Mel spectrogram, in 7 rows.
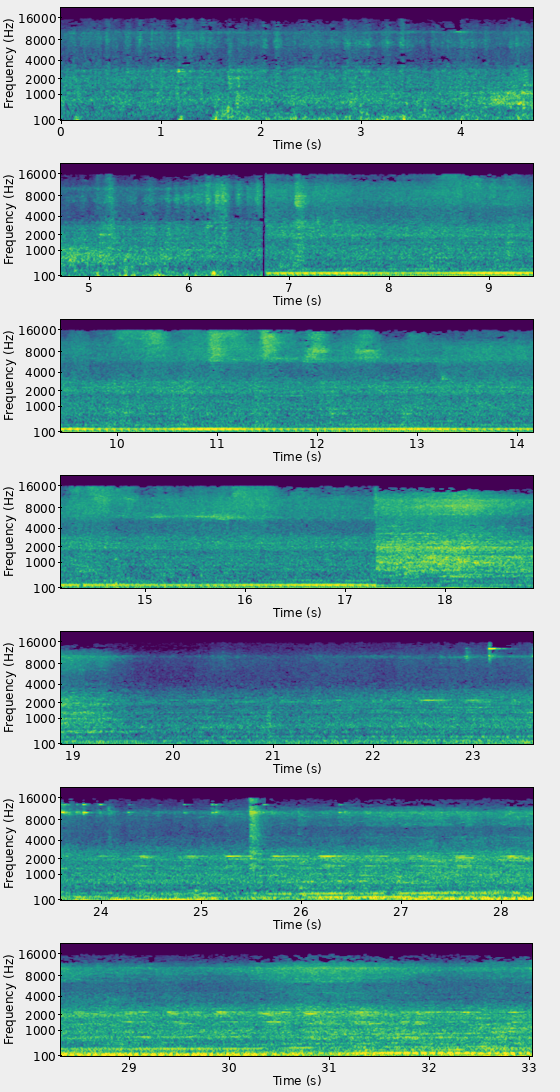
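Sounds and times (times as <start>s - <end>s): diesel railcar engine drone: 0.0s - 33.0s.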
